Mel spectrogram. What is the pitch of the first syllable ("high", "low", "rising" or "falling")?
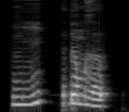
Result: rising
